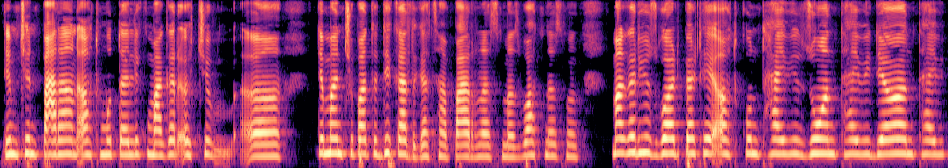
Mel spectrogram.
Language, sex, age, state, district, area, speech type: Kashmiri, female, 30-45, Jammu and Kashmir, Srinagar, urban, spontaneous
